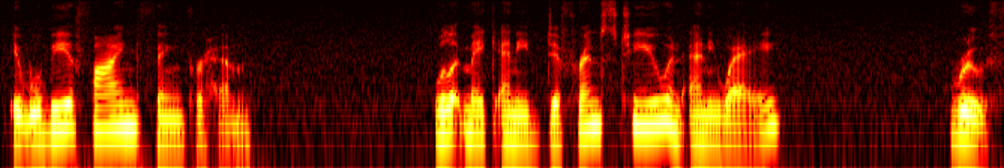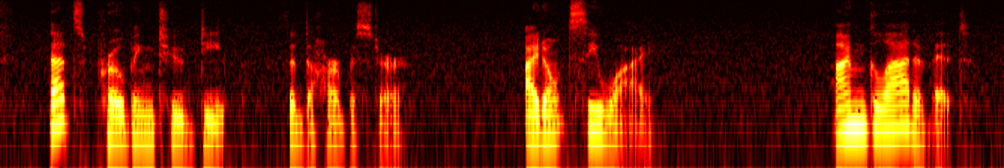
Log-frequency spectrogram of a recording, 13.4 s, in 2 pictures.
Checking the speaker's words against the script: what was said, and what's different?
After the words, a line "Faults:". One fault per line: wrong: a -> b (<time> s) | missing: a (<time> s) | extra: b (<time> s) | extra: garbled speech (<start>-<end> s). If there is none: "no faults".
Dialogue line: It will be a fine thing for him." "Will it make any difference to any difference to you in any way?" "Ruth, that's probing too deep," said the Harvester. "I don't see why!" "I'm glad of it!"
It will be a fine thing for him." "Will it make any difference to you in any way?" "Ruth, that's probing too deep," said the Harvester. "I don't see why!" "I'm glad of it!"
Faults:
missing: any difference to (4.3 s)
